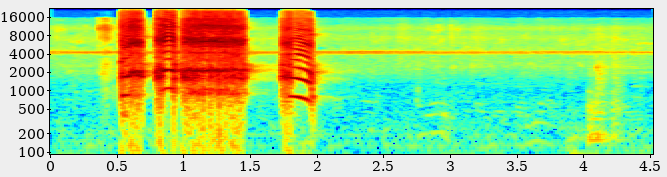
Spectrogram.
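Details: Decoy rooster giving a beautiful, melodious crow: a loud hoarse crow in several bursts with a separate falling final note, followed by a steady high whine, a faint cluck and quiet voices around.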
